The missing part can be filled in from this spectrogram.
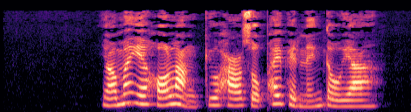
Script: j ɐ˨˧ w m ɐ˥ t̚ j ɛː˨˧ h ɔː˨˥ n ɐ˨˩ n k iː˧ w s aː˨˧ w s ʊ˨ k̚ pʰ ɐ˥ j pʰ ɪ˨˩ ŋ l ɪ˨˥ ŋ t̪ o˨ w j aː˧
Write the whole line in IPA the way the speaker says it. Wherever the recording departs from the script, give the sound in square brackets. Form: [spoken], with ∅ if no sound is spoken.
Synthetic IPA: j ɐ˨˧ w m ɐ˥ t̚ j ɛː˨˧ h ɔː˨˥ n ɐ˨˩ [ŋ] k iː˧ w [h] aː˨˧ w s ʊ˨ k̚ pʰ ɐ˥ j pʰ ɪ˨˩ ŋ l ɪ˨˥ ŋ t̪ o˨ w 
